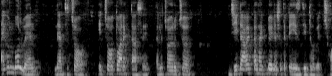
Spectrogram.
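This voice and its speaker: With slight noise in the background, a medium-pitched man with a Bangladeshi Bengali accent teaches at a board. Each point gets repeated, and he raises questions only to answer them himself.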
